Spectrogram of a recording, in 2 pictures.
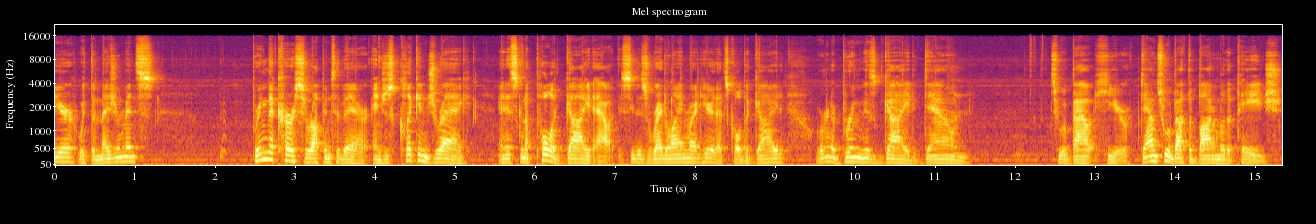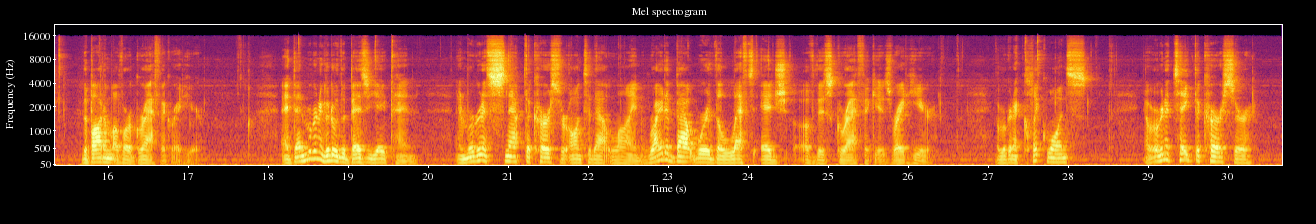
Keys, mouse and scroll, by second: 4.2-15.8 drag, 19.5 click, 27.6 click.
